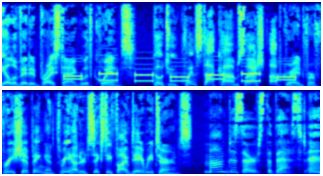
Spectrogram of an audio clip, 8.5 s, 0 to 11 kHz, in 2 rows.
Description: DTMF, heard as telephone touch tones, dialled by machine, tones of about 240 ms, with speech in English. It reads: 0B31#A7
